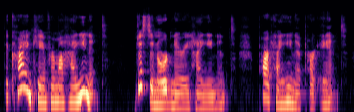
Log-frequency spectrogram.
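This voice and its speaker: A woman narrating a children's storybook in an expressive, dramatic storytelling way. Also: on the low side, moderate pace. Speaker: audiobook narrator.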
